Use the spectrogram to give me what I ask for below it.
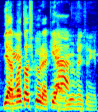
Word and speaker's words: Bartosz Kurek: You wanted to mention something about a Polish player whose name I will let you pronounce. Yeah. Sure. Yeah. Am I right? Yeah, sure. Bartosz Kurek.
